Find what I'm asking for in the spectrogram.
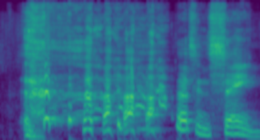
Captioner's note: laugh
